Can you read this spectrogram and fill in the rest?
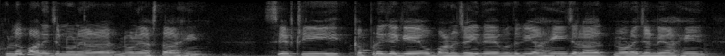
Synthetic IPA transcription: kʰʊlaːpaːɽ̃iːt͡ʃənõːnenoːneːaːst̪aːaːɦĩː | seːpʰʈʰiːkəpɽeːd͡ʒəɡeːoːp̬aːnaːt͡ʃaːiːd̪eːmət̪ːɡiːaːɦĩːd͡ʒəlaːnõːneːd͡ʒənːeːaːɦẽː

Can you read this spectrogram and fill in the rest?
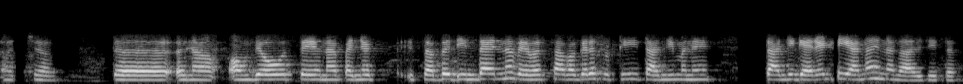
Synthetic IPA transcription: ɐtːɕʰaː | t̪ɐɦɪnəɐũɓijot̪eɦɪnə̆pɐ̃ɦɪ̃ɲd͡ʑe | sɐbʱɪɗĩːn̆d̪aːɦɪnːɐʋjɐʋəst̪ʰaʋɐɡɛːɾesʊʈʰit̪ɐʋ̤ãɲd͡ʑiːmɐne | t̪ɐʋ̤ãɲd͡ʑiɡɛːɾə̃ɳʈiaːnəɦɪnəɠaːl̤ɪd͡ʑiːt̪ɐ

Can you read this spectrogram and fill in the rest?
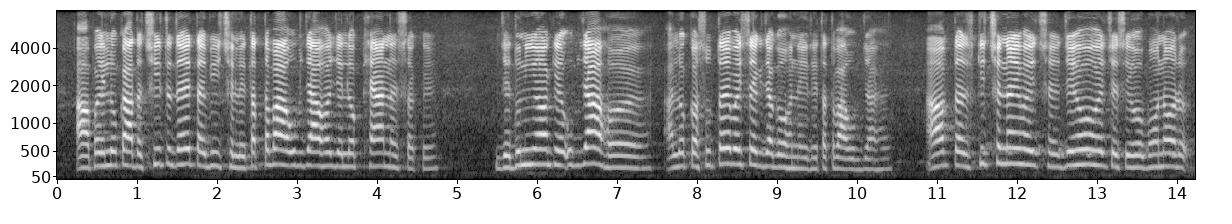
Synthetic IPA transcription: apəɦilukat̪ɔt͡ʃʰiʈ̪d̪et̪əbʱit͡ʃʰlet̪ət̪baubd͡ʒaɦojd͡ʒelokʰːjanəjsəke | d͡ʒed̪unijakeubd͡ʒaɦoalokːəsut̪əbəɪsekd͡ʒəɡəɦnɛjɾet̪ət̪baubd͡ʒaɦoj | abt̪ɔkit͡ʃʰunəjɦojt͡ʃʰɛd͡ʒeɦoɦojt͡ʃʰɛseɦobɔnəɾ

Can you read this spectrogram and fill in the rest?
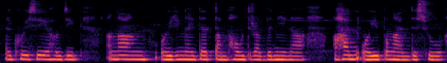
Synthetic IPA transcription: ɐjkʰojseɦawzik̚ | ɐ̰ŋaŋojɾiŋajdɐtamɦawdɾabɐninɐ | ɐɦanojbɐŋandɐsu

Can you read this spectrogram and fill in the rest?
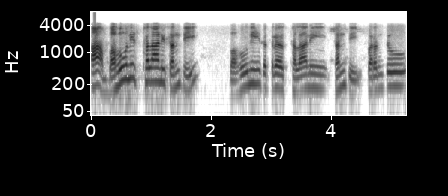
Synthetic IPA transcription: aːbɐɦunist̪ʰɐlaːnisɐnt̪i | bɐɦunit̪ɐt̪ɾɐst̪ʰɐlaːnisɐnt̪ipɐɾɐnt̪u

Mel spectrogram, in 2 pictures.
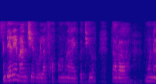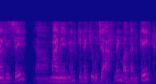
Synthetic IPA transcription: d̪ʱeɾʌjmant͡sʰeʌɾuːlajpʰʌkawnuaekot̪ʰijot̪ʌɾʌmunalet͡saĩmanenʌnkinʌkiut͡sãʔapʰnʌjmʌd̪ʱʌnkʌj

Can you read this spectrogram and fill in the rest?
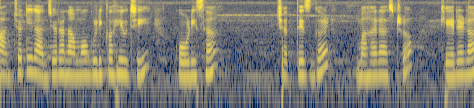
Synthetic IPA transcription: pãt͡ɕəʈiɾad͡ʑjəɾanamɔɡɽikəɦewt͡ɕi | oɽisa | t͡ɕʰət̪ːisɡəɽ | məɦaɾaʂʈɾə | kʰeɾeɭa

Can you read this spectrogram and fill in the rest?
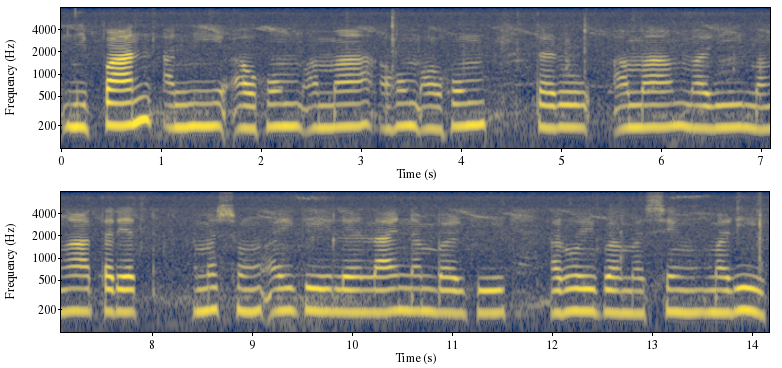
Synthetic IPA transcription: nipanɐniahumɐmaːɦumɐhumtɐɾu | ɐmɐmɐɾimɐŋatɐɾet̚ | ɐmɐsuŋɐjɡilelajnːɐmbɐɾɡi | ɐɾojbɐmɐsiŋmɐɾi

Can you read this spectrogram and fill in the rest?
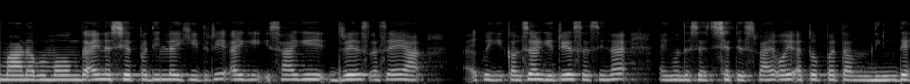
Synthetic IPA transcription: manɐbɐmɐwoŋdɐːjnɐset̚pɐdilɐjkʰidɾiʔɐjɡiʔisaɡidɾesɐsiɐja | ɐkʰojɡikɐlt͡ʃɐɾɡidɾesɐsinɐː | jŋondɐssetispʰajojɐtopːɐtɐmniŋde

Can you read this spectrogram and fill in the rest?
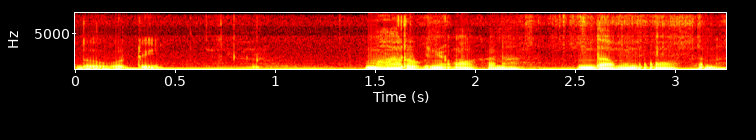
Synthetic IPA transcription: d̪ṵɡoʈḭc̚ | maɦaɾɔkɲɔ̰ʔwakana | d̪amɲɔ̰ʔwakana

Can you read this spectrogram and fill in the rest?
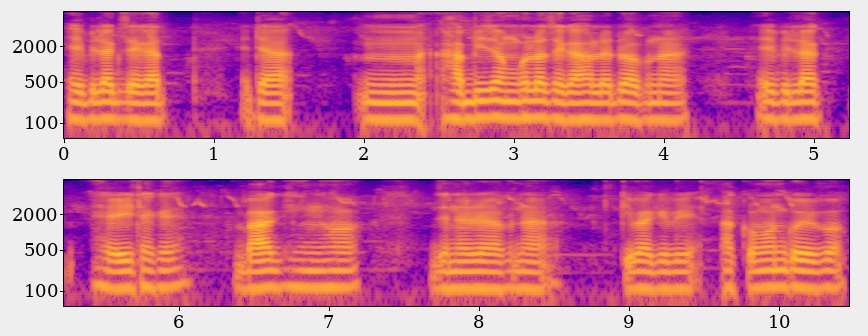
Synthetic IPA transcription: hejbilakzɛɡat̚ | ḛtija | ɦabizɔŋɡʱɔlɔzɛɡaɦolɛt̬ʊapʊnaɹ | ḛjbilakɦeɹitʰakɛ | baɡɦiŋɦɔ | zɛnɛdɔɛapʊnaɹ | kiβakibiakɹɔmɔnkoɹibɔ

